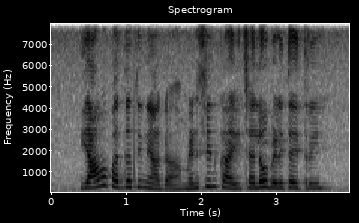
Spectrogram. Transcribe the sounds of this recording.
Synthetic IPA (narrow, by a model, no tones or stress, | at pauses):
jaːʋɐpɐd̪ʱːɐt̪injaːɡɐmeɳsinkaːjit͡ʃɛloːbeɭit̪ejt̪ɾi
